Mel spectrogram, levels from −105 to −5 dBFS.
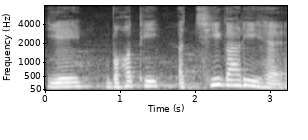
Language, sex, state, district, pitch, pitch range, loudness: Hindi, male, Bihar, Patna, 145 Hz, 135-165 Hz, -13 LUFS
